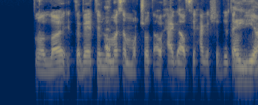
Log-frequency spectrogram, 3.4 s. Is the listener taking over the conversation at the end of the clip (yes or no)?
yes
